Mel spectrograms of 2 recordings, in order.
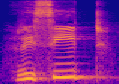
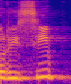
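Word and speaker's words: receipt: रिसीट, इसको रिसिप्ट नहीं बोलेंगे, पी साइलेंट होता है, क्या बोलेंगे, रिसीट।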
